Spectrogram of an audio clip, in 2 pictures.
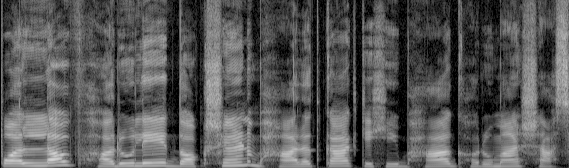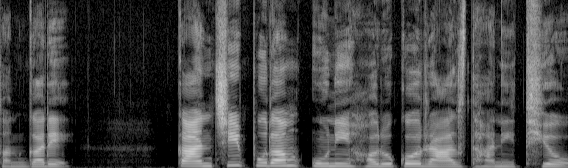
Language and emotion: Nepali, neutral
